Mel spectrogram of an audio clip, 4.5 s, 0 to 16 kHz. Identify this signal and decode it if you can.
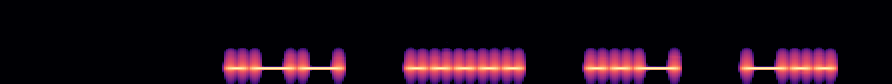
Morse code, heard as a keyed tone, about 20 wpm, spaced as for 15 wpm, 700 Hz. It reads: W5UD
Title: 173 Lesson 28g - Number 9 - Call Signs 20wpm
